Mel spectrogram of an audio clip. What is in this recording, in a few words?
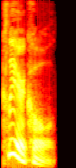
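"clearcole", English, uk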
